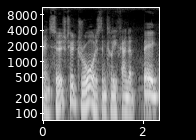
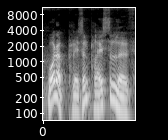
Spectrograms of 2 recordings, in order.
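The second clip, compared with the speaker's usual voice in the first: soft voice. Acted. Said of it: "said the soft voice".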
